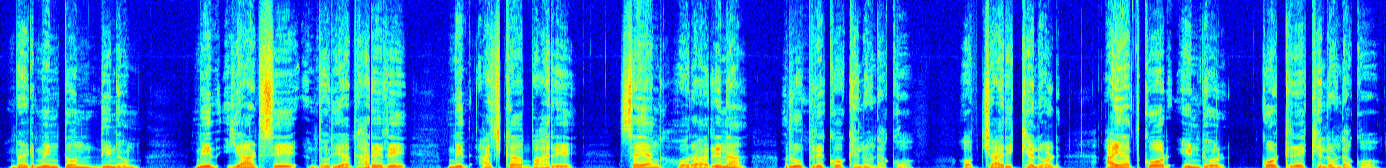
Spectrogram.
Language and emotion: Santali, neutral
